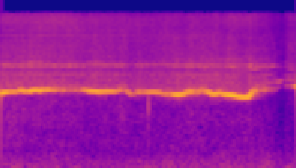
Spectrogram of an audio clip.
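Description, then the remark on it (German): A person whistles a single long, steady high tone that wavers slightly and dips near the end, imitating wind whistling through a door gap, with no talking. “Meine steht unter der Türklinke. Du musst dir so richtig Windgeräusche folgen.”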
